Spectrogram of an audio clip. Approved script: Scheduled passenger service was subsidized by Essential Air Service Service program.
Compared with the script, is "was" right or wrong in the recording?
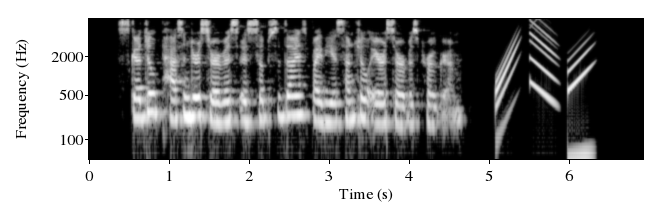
wrong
